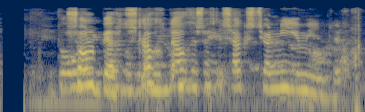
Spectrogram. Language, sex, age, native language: Icelandic, female, 13, Icelandic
